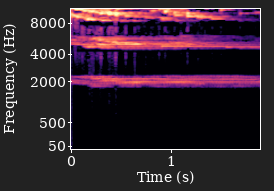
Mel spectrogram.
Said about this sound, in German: Da läutet es jetzt für unseren Adventskalender heute vom 23. Dezember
